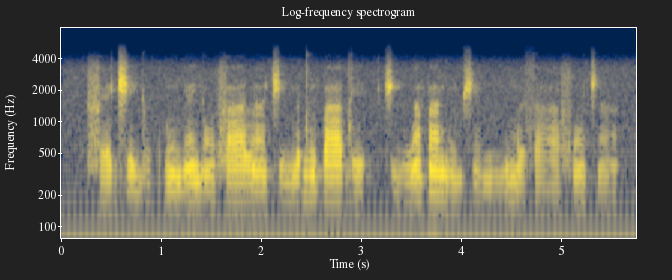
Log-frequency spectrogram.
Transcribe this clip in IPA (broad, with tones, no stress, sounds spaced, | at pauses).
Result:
f ɛ˨˦ d͡ʒ e˧ j o˨ p ɗ ũ˧ j ɛ̃˦ j ɔ̃˧ f aː˦ l ã˦ t͡ʃ e˧ ŋ ə˦ d ũ˦ p aː˦ d e˧ | t͡ʃ iː˨ w ã˦ p ã˦ ɡ ũ˨ m ʃ ɛ̃˨ ŋ iː˨˦ m ə˧ s aː˨ f ɔ̃˧ t͡ʃ ã˨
